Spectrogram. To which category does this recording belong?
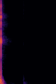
Sound effects > Human sounds and actions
